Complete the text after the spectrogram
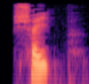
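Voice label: "shape", British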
